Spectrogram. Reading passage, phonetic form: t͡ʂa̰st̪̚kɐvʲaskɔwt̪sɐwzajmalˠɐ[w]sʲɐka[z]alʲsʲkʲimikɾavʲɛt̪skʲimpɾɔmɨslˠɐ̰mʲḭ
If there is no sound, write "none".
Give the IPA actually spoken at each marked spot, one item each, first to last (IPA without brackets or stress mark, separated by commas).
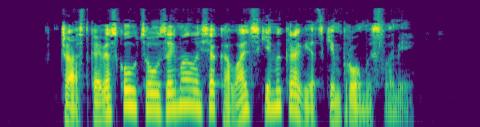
none, v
